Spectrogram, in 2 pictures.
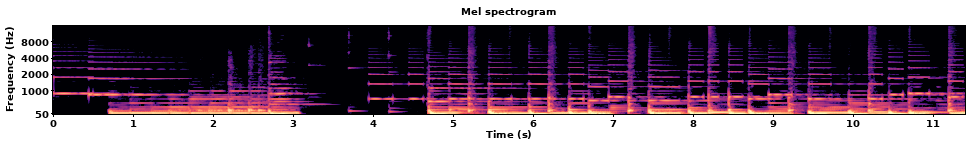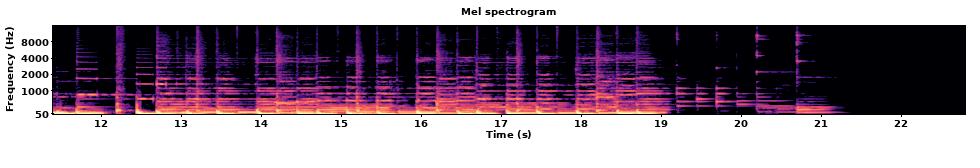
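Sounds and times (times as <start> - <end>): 
karaoke song: 0.0 - 3.2, 4.7 - 19.2.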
